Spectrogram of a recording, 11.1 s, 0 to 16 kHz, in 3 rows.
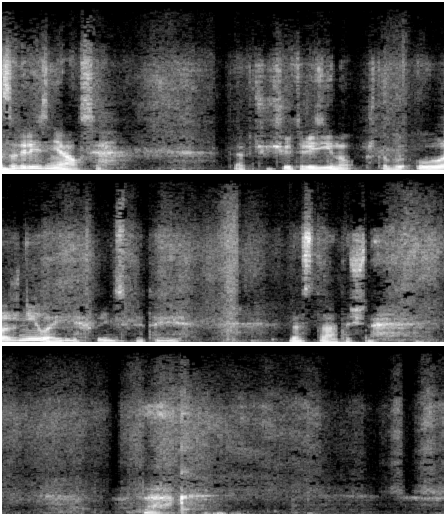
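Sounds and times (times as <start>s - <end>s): cloth rag rubbing on rubber: 0.0s - 11.0s.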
